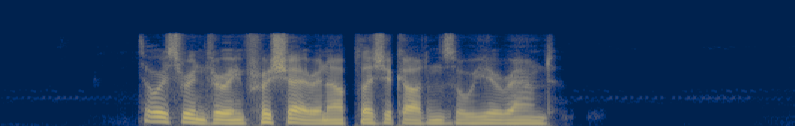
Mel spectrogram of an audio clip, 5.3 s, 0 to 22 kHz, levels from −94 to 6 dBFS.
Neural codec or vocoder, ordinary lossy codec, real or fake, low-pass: codec, 16 kHz in and 24 kHz out, 0.6 kbps, FocalCodec, streaming, 2048 codes; none; fake; 7.2 kHz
